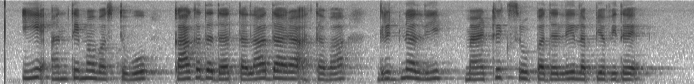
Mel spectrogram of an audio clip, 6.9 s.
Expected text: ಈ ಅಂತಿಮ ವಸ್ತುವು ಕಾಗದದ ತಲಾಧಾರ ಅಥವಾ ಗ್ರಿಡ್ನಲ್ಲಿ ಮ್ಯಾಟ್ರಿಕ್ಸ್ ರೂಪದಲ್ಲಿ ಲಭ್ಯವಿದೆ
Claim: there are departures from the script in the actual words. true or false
false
